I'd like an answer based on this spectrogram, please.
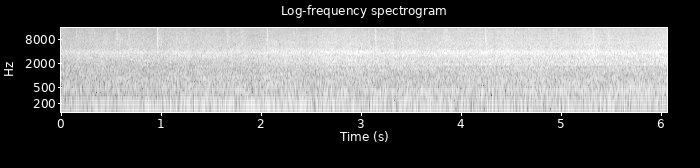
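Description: Twin MTU 12V2000 M96L V12 marine diesel engines running at about 900 rpm in troll mode, with the transmission clutches slipping: a steady low rumble that swells slightly over the first couple of seconds.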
